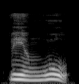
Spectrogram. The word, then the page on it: 领悟: lǐng wù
